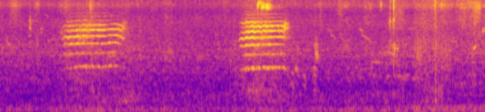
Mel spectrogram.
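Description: Two drawn-out, high-pitched animal cries, each just under a second long, about two and a half seconds apart, over a faint steady low hum.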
